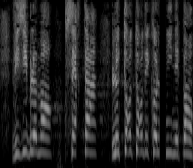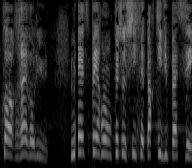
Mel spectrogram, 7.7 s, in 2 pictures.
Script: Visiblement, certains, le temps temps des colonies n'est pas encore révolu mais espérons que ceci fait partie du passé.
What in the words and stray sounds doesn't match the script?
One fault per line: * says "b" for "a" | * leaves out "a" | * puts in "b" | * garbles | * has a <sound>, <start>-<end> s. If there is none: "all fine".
* has a dropout, 3.2-3.3 s
* has a dropout, 5.4-5.4 s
